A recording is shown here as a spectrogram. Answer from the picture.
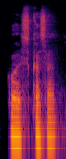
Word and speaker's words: Kurzgesagt: If So it is pronounced Kurzgesagt.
